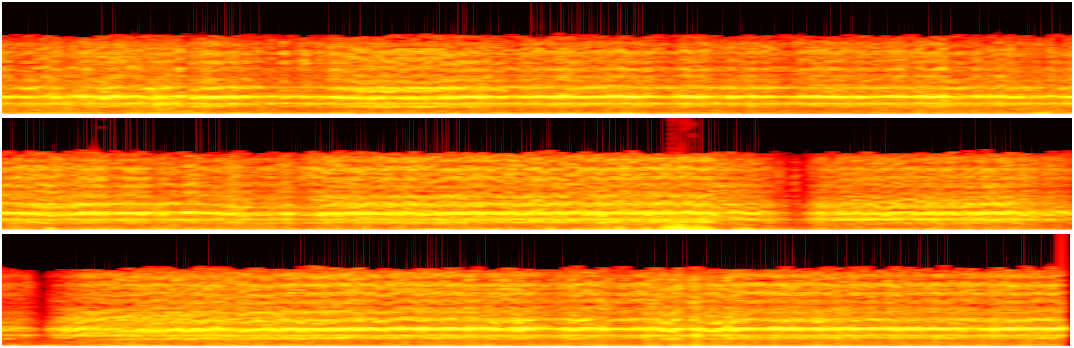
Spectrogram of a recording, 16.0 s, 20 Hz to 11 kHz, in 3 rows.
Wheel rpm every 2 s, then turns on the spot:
230, 230, 230, 210, 140, 130, 220, 230.
none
